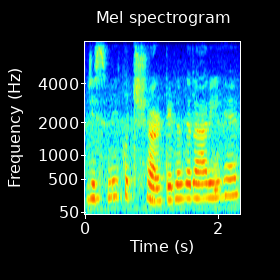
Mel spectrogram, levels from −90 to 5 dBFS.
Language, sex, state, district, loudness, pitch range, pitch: Hindi, female, Haryana, Jhajjar, -18 LUFS, 210-240 Hz, 215 Hz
